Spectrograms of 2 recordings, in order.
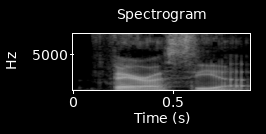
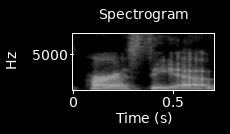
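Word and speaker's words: parrhesia: I think the pronunciation is parousia, but I could be wrong about this, but this is what I'm sticking with.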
